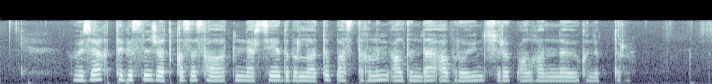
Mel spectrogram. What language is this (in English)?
Kazakh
